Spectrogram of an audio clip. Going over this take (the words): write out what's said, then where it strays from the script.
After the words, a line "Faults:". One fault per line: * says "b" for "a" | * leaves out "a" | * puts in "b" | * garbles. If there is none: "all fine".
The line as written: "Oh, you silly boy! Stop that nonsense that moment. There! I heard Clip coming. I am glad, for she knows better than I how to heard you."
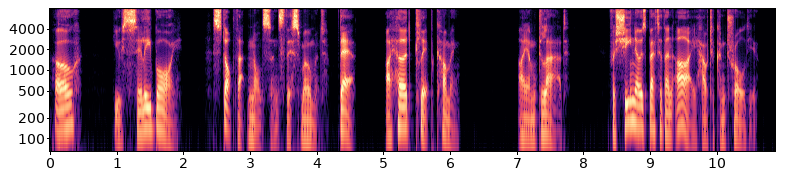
"Oh, you silly boy! Stop that nonsense this moment. There! I heard Clip coming. I am glad, for she knows better than I how to control you."
Faults:
* says "this" for "that"
* says "control" for "heard"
